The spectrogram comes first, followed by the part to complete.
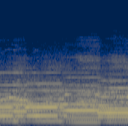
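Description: Organ playing a hymn tune in held chords that change every half second or so.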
